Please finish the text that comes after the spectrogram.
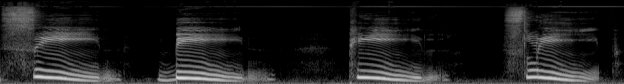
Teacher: E as in seen, been, peel, sleep, the long vowel E, which is at the close. It's known as a front close unrounded vowel.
